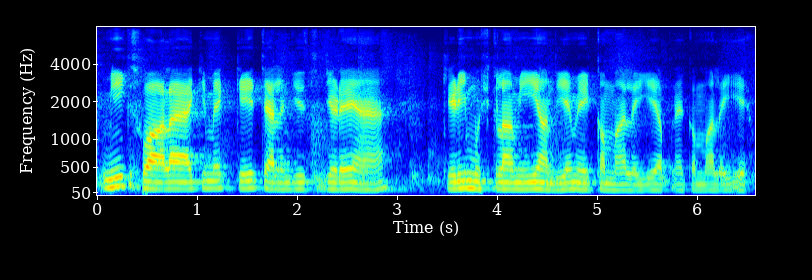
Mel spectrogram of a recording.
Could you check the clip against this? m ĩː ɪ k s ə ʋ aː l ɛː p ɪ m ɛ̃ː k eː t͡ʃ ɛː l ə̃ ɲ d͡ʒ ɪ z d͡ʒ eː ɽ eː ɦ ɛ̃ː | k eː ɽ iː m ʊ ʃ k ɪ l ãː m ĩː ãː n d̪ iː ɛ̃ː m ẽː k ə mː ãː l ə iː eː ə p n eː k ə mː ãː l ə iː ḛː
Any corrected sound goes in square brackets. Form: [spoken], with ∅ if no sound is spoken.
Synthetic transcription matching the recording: m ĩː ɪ k s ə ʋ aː l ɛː [k] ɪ m ɛ̃ː k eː t͡ʃ ɛː l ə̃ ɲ d͡ʒ ɪ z d͡ʒ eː ɽ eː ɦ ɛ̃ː | k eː ɽ iː m ʊ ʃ k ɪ l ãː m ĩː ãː n d̪ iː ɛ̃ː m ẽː k ə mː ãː l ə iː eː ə p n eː k ə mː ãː l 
